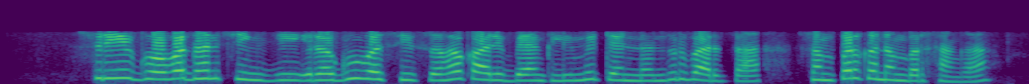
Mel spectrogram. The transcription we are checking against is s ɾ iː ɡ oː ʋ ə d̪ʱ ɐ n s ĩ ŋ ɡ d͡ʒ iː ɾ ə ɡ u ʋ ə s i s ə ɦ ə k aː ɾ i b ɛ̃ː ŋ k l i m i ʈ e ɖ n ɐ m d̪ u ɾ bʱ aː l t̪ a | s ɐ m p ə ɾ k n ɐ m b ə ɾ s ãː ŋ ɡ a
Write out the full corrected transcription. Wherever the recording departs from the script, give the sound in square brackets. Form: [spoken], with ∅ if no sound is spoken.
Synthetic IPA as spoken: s ɾ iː ɡ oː ʋ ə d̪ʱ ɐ n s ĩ ŋ ɡ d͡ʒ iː ɾ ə ɡ u ʋ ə s i s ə ɦ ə k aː ɾ i b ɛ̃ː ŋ k l i m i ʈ e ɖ n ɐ [n] d̪ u ɾ bʱ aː [ɾ] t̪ a | s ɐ m p ə ɾ k n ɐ m b ə ɾ s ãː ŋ ɡ a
